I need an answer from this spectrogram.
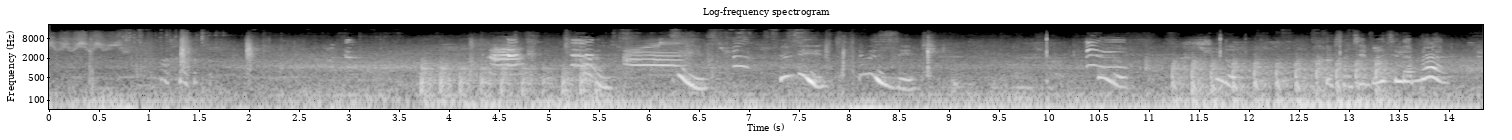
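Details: Feeding time for abandoned cats and kittens in Morocco, arriving one after another for the food plates; many overlapping meows, some high and harmonic, others short and falling, come in quick irregular succession over low background rumble.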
